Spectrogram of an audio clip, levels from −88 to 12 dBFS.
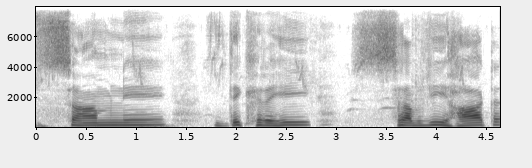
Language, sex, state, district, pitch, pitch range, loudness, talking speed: Hindi, male, Uttar Pradesh, Budaun, 160 Hz, 155-170 Hz, -23 LUFS, 75 wpm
